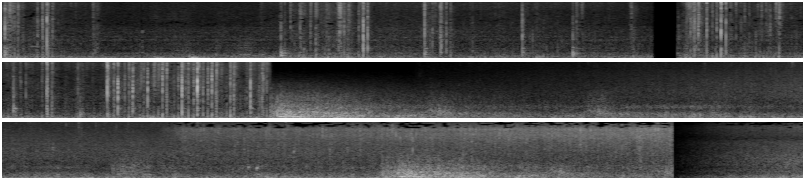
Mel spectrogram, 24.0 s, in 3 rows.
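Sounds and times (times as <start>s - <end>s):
butterfly wings fluttering: 2.8s - 4.5s, 8.2s - 10.7s
rumble of thunder: 10.7s - 18.0s, 19.6s - 22.4s
rain: 12.1s - 22.8s.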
